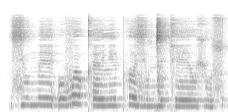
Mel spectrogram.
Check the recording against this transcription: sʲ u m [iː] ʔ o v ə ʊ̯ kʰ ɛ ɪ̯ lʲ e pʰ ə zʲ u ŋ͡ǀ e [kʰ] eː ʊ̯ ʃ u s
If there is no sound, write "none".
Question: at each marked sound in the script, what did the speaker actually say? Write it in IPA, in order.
eː, kʰ

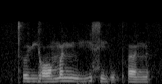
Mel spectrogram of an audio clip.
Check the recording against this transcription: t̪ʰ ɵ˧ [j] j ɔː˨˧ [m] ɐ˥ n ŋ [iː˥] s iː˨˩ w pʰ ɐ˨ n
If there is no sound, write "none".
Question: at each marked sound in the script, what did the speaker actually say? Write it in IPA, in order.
ɥ, m, iː˨˥

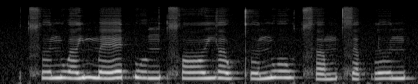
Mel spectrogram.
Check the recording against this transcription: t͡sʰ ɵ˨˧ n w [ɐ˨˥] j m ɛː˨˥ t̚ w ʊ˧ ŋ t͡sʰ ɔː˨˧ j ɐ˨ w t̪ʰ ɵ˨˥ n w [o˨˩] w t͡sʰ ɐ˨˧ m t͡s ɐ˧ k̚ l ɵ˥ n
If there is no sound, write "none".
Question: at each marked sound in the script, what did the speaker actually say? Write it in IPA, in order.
ɐ˨˥, o˥

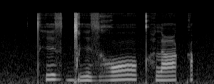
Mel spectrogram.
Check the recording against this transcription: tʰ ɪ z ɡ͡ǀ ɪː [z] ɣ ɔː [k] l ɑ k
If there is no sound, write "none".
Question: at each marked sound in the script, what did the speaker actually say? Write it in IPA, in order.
z, kʰ

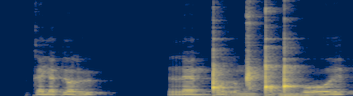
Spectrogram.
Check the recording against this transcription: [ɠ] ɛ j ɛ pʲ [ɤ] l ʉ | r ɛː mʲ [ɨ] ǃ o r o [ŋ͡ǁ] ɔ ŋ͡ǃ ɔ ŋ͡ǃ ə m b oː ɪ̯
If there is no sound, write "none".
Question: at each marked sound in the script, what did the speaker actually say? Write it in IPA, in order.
k, ɔ, ə, ŋ͡ǁ

